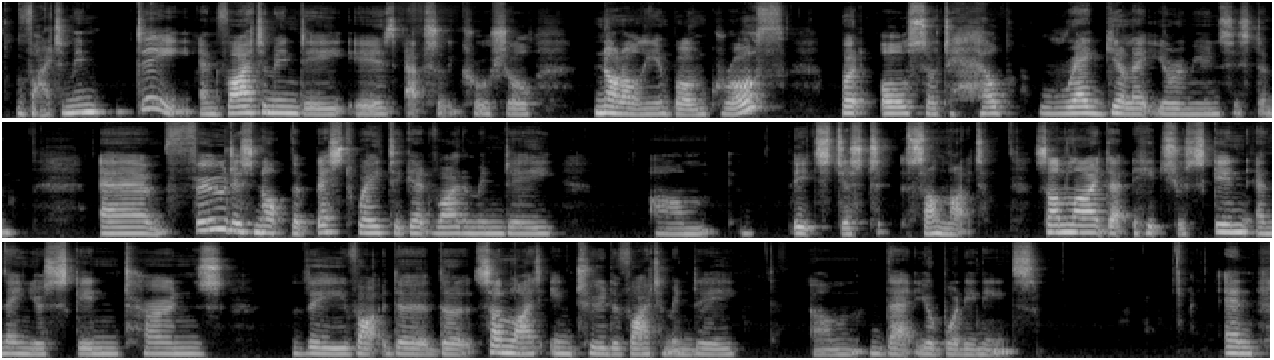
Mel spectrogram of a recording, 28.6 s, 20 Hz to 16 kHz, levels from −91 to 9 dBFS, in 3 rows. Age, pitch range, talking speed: 50-69, 175-205 Hz, 130 wpm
